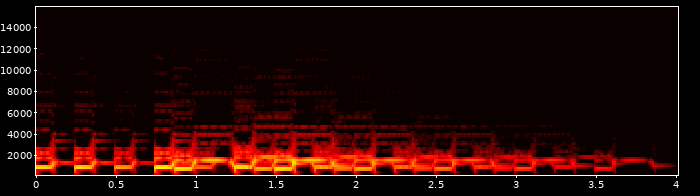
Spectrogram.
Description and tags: Some keyboard riffs for you!
keyboards, riffs, electronic, instruments, synth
